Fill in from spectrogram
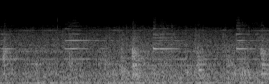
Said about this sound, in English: The train groans, creaks, and jerks forward.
